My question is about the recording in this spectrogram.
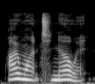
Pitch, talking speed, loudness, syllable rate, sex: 210 Hz, 315 wpm, -13 LUFS, 6.1 syllables/s, female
